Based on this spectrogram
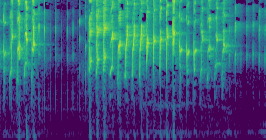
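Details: Lovebird ngekek, fast rattling chatter of scratchy high notes in two bursts, a short run then a longer steady string after a brief gap, recorded close.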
